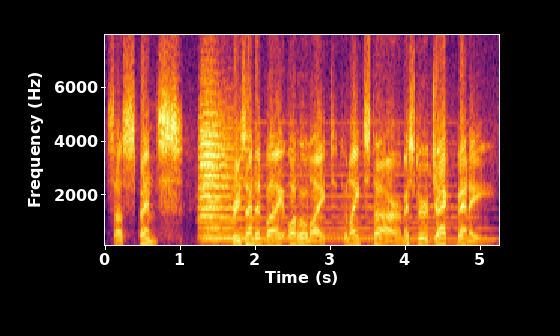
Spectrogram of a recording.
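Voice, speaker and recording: American guy announcing old suspense radio show, slightly high voice, music behind him. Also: sing-song, takes it slowly. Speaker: program announcer. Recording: old radio broadcast recording.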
